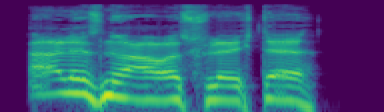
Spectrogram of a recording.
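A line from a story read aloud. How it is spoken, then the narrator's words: Calling out. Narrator (German): rief Stamp Proctor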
